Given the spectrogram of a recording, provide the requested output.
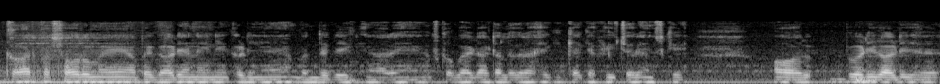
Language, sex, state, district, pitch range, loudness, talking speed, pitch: Hindi, male, Haryana, Jhajjar, 105-115 Hz, -18 LUFS, 190 wpm, 110 Hz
